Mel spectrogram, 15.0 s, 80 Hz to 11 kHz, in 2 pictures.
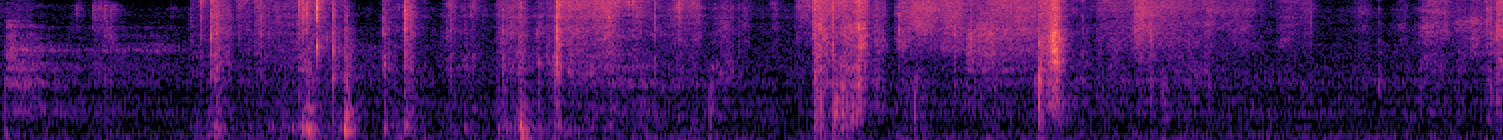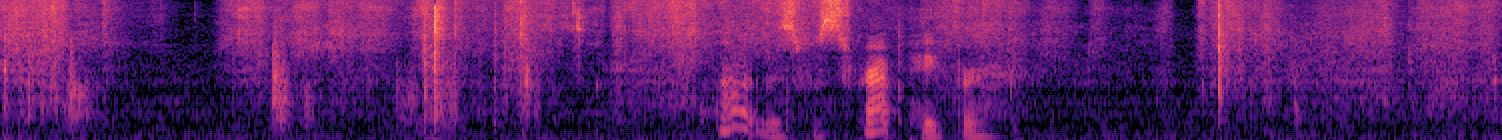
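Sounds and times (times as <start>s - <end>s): paper being handled: 2.9s - 15.0s
paper rustling swishes: 3.5s - 15.0s.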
